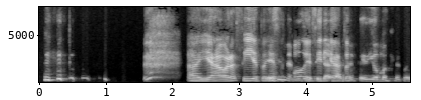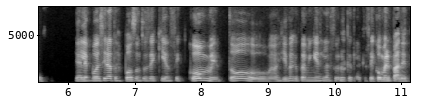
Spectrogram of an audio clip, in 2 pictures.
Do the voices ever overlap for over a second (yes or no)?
yes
